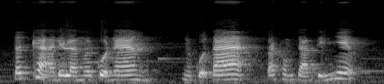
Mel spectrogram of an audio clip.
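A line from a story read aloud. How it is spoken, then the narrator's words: Smiling. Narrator (Vietnamese): Lý Quân Hiên mỉm cười nói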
